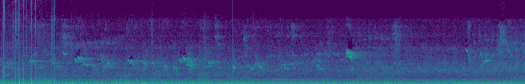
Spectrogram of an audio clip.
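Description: Outdoor ambience of birds calling in short scattered chirps over a steady low background rumble, with a few clicks in the first second.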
